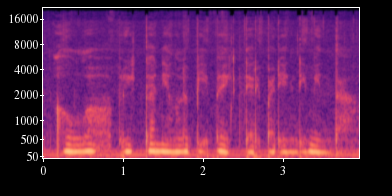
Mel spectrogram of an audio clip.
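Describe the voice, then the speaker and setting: Calm and soft-spoken, a woman talks very slowly with fairly low pitch and very wide pitch swings amid noticeable background noise. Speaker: ASMR content creator. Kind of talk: soft-spoken ASMR book reading, religious storytelling. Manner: soft-spoken, calm.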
